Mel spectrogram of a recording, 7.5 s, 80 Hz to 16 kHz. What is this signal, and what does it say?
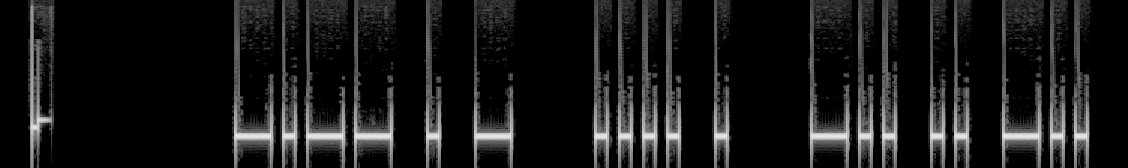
Morse code, heard as a keyed tone, about 15 wpm, 700 Hz. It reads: YET HE DID
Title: Sentences from Top 800 Words 15wpm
